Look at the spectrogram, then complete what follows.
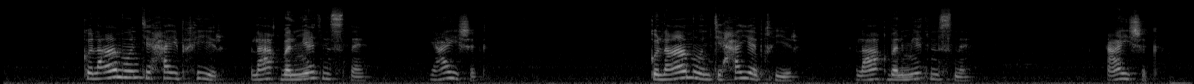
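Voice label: greeting happy birthday, Tunisian Arabic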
